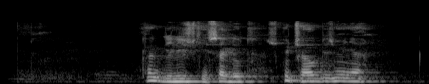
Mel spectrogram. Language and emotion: Russian, neutral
